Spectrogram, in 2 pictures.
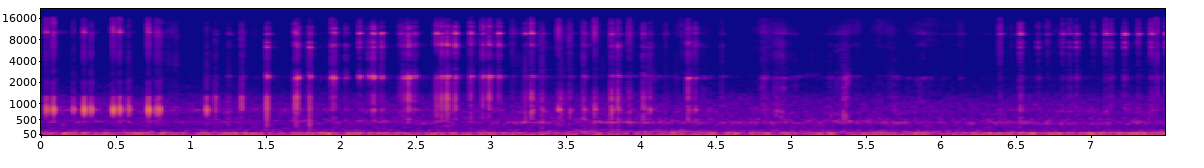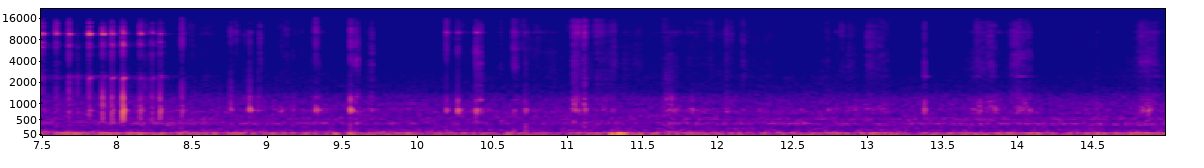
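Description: Long nails rapidly tap and scratch a hollow, empty green glazed celadon ceramic mug with a handle and raised flower decoration as it is turned over in the hands. Dense, sharp clicks with very short, bright ring mix with scratchy friction over a steady low hum, and the faint ringing tones fade out after the first half.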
